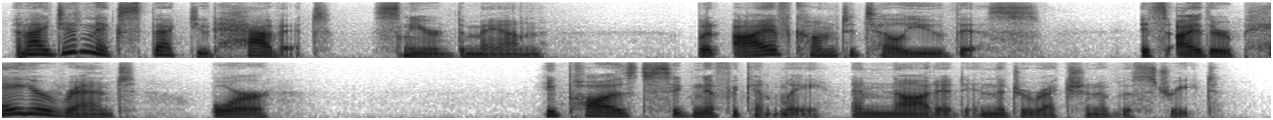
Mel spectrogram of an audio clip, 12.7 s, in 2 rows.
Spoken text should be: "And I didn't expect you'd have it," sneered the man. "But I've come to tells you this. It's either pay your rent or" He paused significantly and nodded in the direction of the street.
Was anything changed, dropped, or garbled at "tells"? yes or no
yes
